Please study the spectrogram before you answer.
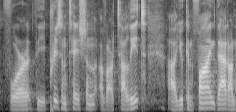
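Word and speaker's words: טלית: of you are wearing talitot. Talitot is the plural for talit. Sometimes it's called talis, which is the Ashkenazi pronunciation. Talitot is the Sephardic and the way they say it in Israel these days.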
